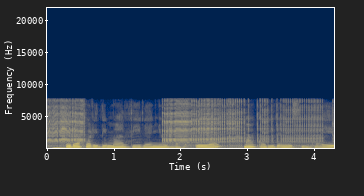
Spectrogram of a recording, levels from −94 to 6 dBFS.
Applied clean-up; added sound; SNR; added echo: none; Screech; 11 dB; none.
